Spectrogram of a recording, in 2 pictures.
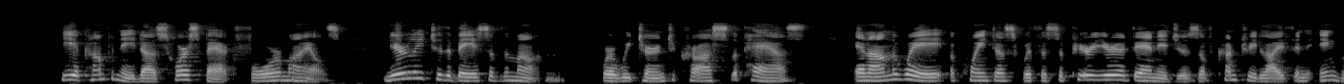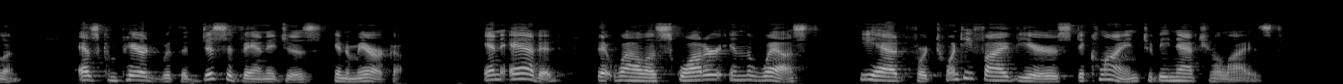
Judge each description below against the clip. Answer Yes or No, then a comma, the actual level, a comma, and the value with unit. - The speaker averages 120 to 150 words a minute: Yes, slow, 135 wpm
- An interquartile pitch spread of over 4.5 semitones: Yes, average, 5.2 semitones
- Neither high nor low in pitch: Yes, medium, 180 Hz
